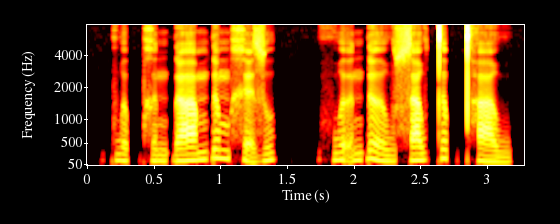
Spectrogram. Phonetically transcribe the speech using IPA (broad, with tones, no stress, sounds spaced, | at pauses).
k w ə˨˩ p̚ x ə˨˩ n ɗ aː˨˦ m ɗ ə˧ m x ɛ̰˧˨ z u˦˥ k̚ | h w ə̰ː˧˥ n ɗ əː˨˩ w s a˧ w t̪ ə˦˥ p̚ t̪ʰ a˨˩ w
